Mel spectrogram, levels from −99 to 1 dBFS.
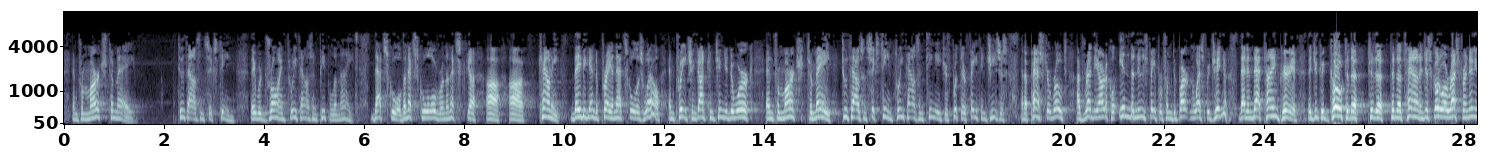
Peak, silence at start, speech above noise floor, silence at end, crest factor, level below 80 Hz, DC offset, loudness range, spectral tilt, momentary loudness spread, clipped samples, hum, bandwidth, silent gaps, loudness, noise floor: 0 dBFS; 0.15 s; 42 dB; 0 s; 20 dB; -62 dBFS; under 0.1%; 10 LU; -7 dB/octave; 12 LU; under 0.1%; none; 6.4 kHz; none; -19 LUFS; -61 dBFS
